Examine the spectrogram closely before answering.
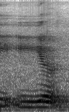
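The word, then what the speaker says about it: year: जब किसी वर्ड में इ ए के बाद अगर आर हो तो इ ए को हम क्या पढ़ेंगे? इ पढ़ेंगे। जैसे कि इयर। ठीक है? इयर में देखिए इ ए के बाद क्या आया है? आर आया है।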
